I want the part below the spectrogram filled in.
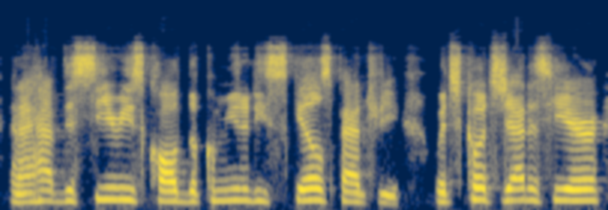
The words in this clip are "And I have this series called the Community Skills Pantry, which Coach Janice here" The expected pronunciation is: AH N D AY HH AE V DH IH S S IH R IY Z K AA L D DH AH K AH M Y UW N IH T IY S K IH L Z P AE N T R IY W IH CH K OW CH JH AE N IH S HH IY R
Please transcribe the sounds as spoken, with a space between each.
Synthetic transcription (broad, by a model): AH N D AY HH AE V DH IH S S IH R IY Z K AA L D DH AH K AH M Y UW N IH T IY S K IH L Z P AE N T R IY W IH CH K OW S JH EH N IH S HH IY R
